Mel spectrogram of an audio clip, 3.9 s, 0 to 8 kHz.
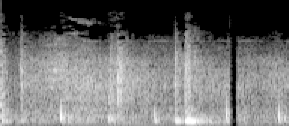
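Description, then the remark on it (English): The front door of a house at 4656 Collis Avenue, Los Angeles, opens and shuts at 1:15 p.m. on a warm August day, with a handle rattle and a solid thump, amid a series of wooden knocks and bumps over a faint background hiss, with no talking. “The front door.”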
